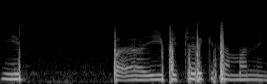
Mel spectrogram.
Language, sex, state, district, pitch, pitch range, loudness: Telugu, female, Andhra Pradesh, Guntur, 220 Hz, 210-245 Hz, -29 LUFS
